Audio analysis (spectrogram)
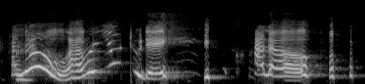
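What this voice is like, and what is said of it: Squeaky high-pitched greeting voice. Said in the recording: “my voice is just that squeaky. So I do that to my dog”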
